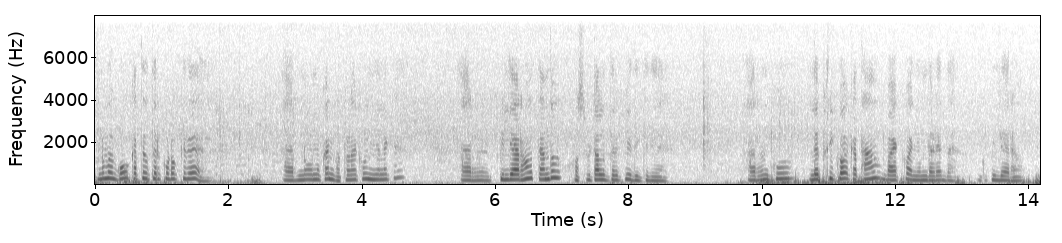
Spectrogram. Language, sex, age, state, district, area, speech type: Santali, male, 45-60, Odisha, Mayurbhanj, rural, spontaneous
